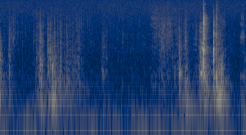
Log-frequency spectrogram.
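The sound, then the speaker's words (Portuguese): One leaf of the heavy metal two-leaf rear door of a box truck, with a rectangular glass window, is unlatched and swung open with a couple of clunks and a scraping rattle, with no one speaking. “Ele abre uma porta,”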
